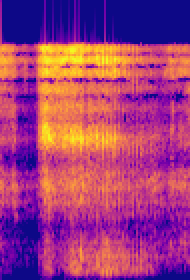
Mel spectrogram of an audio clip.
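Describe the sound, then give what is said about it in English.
A voice imitates snoring with one drawn-out, rattling snore that starts abruptly and rumbles on at a fairly loud level before trailing off. “Snoring.”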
